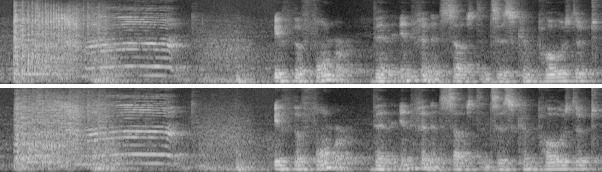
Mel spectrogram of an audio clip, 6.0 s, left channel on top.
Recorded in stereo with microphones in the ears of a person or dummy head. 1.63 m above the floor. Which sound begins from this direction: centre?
A man speaking, at 2.7 s.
